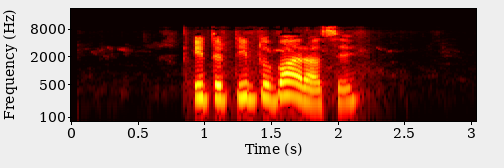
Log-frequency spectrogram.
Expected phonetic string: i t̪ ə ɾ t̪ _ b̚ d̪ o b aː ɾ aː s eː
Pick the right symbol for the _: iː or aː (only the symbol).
iː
